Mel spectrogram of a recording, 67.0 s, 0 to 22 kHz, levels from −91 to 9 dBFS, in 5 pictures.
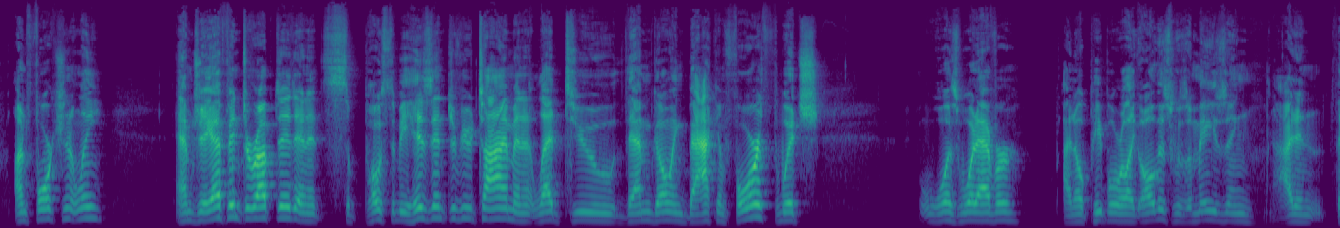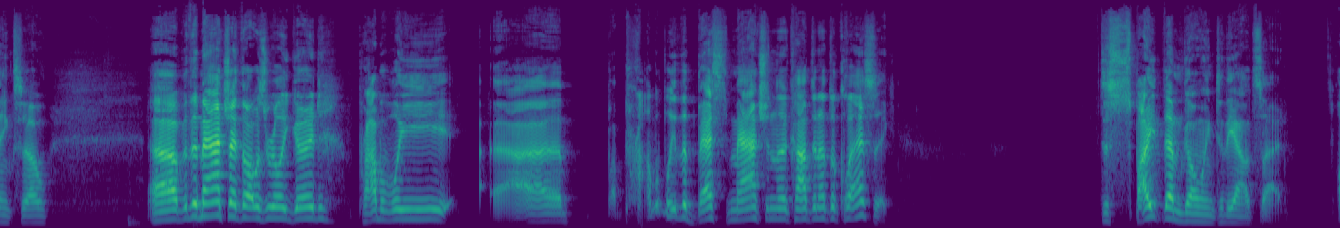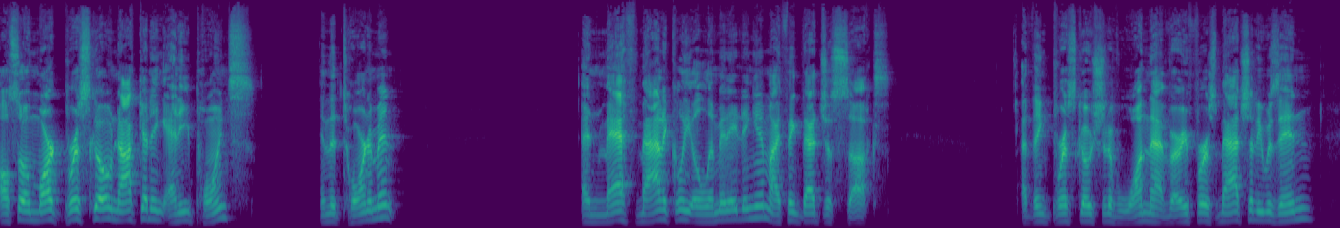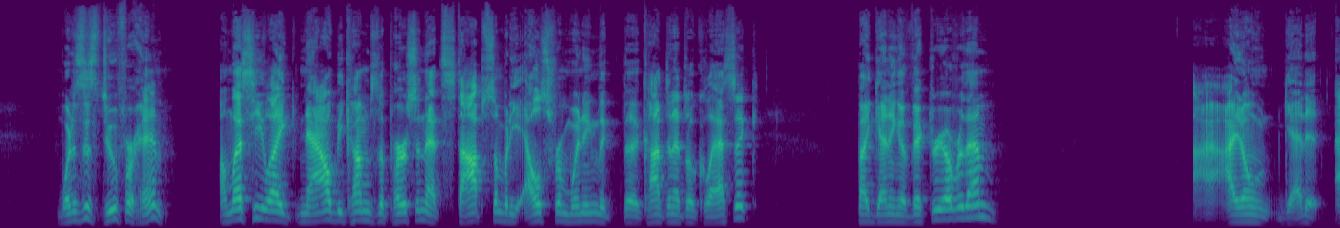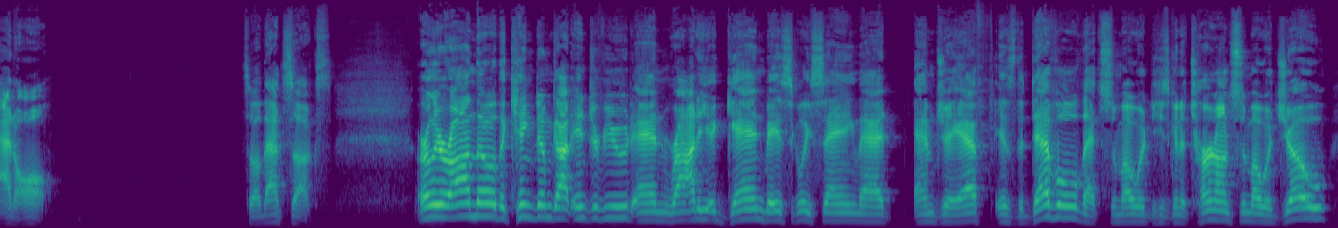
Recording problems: thin; very; fading below 850 Hz

